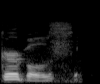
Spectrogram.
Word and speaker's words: Goebbels: Joseph Goebbels, with a slight R pronunciation, was the Minister of Propaganda.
